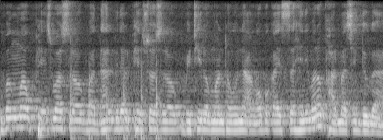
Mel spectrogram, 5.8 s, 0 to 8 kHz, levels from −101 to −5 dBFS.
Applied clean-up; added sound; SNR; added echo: none; Knock; 17 dB; reverberation time 0.8 s.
